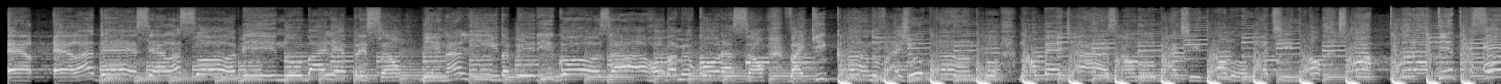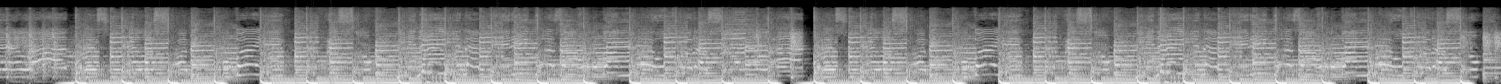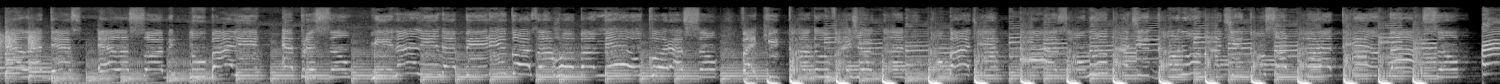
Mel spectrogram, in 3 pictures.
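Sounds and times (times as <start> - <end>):
phonk music: 0.1 - 45.0.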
